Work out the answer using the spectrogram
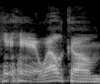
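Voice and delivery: put-on announcer voice. Play the announcer at Castle Badfellas welcoming people, as a Ray Liotta impression. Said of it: "Ray Liotta's like".

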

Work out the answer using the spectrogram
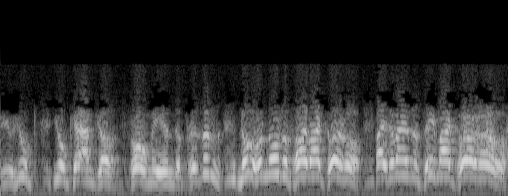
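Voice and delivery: high-pitched shouting. An arrested lieutenant objects to the officers arresting him, shouting in protest. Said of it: "stop the shouting".

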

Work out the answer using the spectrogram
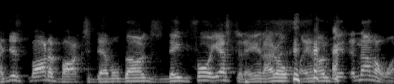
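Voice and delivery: grumbling, grumpy, angry dad voice with Maine accent. Doing the character bit of the angry Maine dad: Donnie voice, grumpy Maine dad. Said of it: "Donnie, the angry Maine dad".

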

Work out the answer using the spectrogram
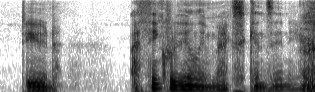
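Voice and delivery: low mutter under breath. Retelling what a companion said during their meal, retold mutter under his breath. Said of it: "Like kinda under his breath".

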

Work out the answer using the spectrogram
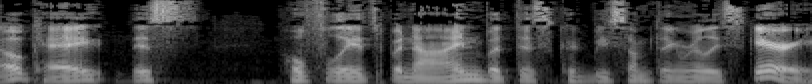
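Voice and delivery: ordinary talk

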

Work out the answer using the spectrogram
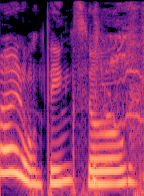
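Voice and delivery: loud, slow, goofy put-on clown voice. Reenacting the answer when asked for a name, in a clown voice. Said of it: "But I said it in a clown voice".

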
